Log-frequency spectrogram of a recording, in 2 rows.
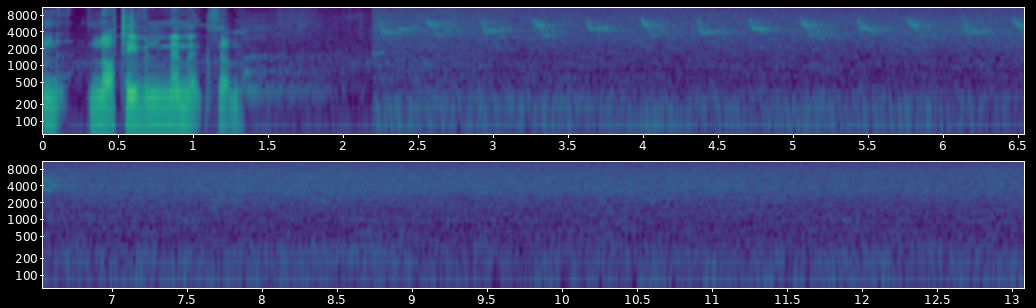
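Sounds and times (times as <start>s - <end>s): faint low background noise: 0.0s - 13.0s
small bird singing: 2.2s - 6.9s.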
